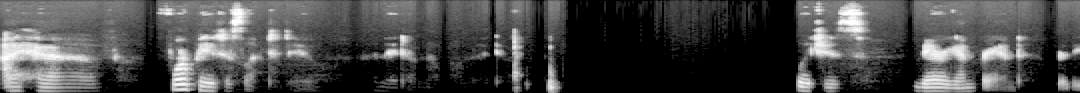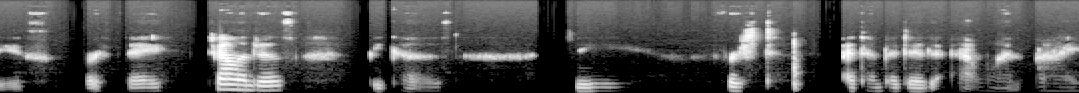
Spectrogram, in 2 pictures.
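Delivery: quiet whisper. Talking to camera late at night while people are asleep: whispering. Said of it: "kind of whispering 'cause people are asleep".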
